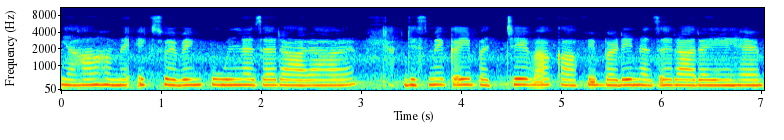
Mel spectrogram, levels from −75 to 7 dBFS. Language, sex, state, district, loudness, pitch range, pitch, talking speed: Hindi, female, Chhattisgarh, Bilaspur, -14 LUFS, 215-230 Hz, 220 Hz, 160 wpm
